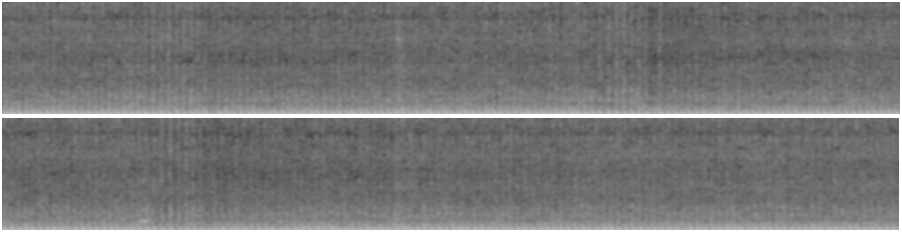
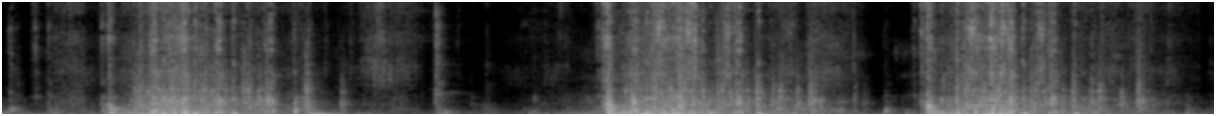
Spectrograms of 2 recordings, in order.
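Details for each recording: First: Snowblower's small single-cylinder engine after fresh fuel was added (about a third of a jerry can, suspected out of gas), during auger belt replacement: steady even running with brief speed dips, sounding much better and healthy. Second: Snowblower small engine after auger belt replacement, at full throttle: catches, surges briefly, then sputters and dies three times in six seconds; owner suspects it is out of gas, fuel starvation.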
